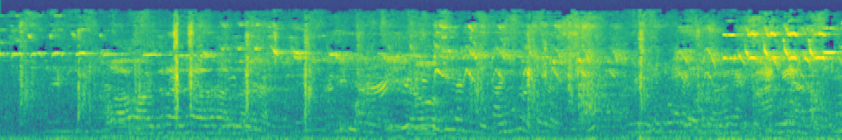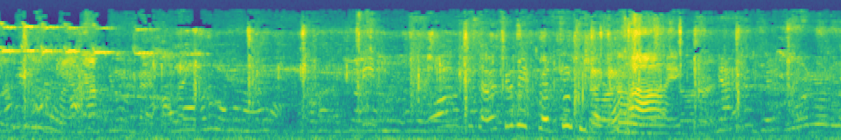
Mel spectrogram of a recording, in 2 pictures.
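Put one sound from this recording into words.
Several women and a young man chat in a group nearby, outdoors.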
